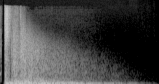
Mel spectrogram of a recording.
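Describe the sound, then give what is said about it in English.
A single deep, muffled explosion outside booms with a sharp onset, then a long low rumble rolls on and fades away over about three seconds, heard alone with no voices. “There was the muffled thud of an explosion from outside, and no further sound.”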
